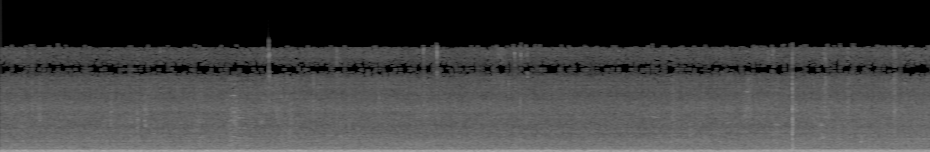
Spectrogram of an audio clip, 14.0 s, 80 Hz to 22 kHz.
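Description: Steady cabin noise inside an Airbus A320-214 with CFM56 engines in flight: a loud, even low rumble of engines and airflow, with a faint steady hum appearing near the end.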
